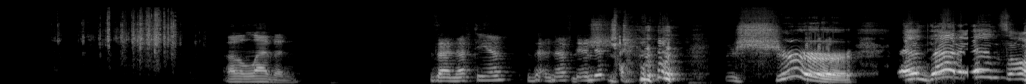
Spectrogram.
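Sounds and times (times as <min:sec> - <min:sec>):
dice clattering and tumbling across a hard table: 0:00.8 - 0:02.0
speech: 0:02.3 - 0:03.1, 0:04.3 - 0:10.2
laughter: 0:05.8 - 0:07.0, 0:09.1 - 0:10.2.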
